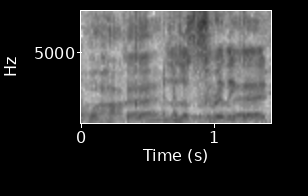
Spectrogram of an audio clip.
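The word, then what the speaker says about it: Oaxaca: Um so I was pronouncing it oax oaxa. That is not it. Waka going to safer till tomorrow. Thank you. So yep. Oh. Well, there we go. I I it is pronounced wajaka because it I'll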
